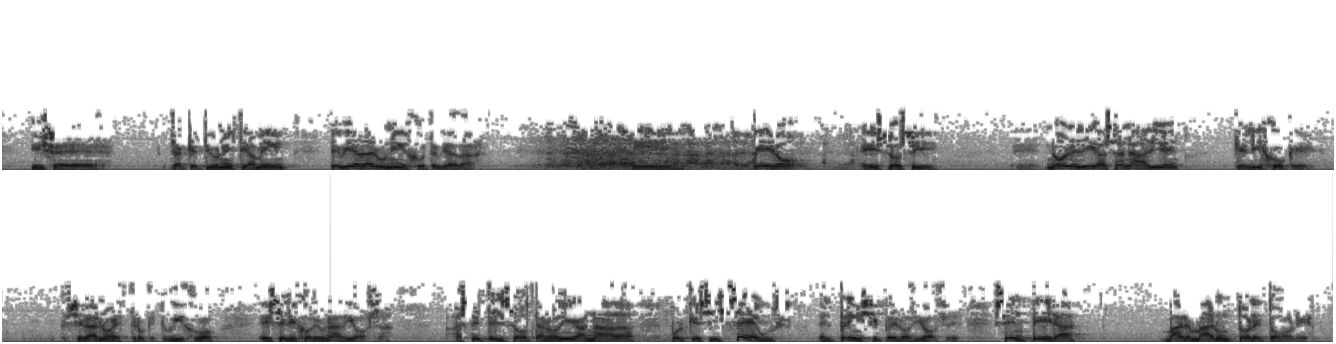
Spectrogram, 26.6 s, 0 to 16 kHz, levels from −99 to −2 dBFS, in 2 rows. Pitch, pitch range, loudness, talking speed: 130 Hz, 100-160 Hz, -15 LUFS, 145 wpm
